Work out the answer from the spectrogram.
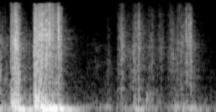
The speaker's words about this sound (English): Where's me swordfish letter opener?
